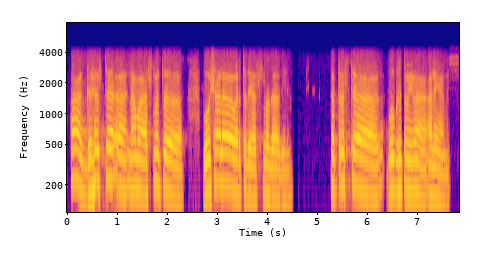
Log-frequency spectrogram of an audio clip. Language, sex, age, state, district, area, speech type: Sanskrit, male, 18-30, Karnataka, Udupi, urban, conversation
